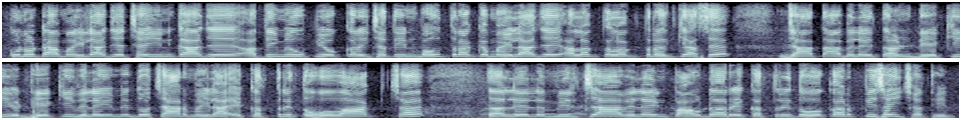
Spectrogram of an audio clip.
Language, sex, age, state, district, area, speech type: Maithili, male, 60+, Bihar, Sitamarhi, rural, spontaneous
